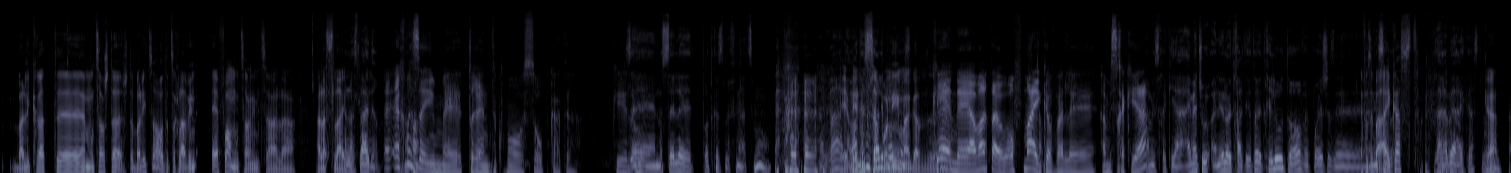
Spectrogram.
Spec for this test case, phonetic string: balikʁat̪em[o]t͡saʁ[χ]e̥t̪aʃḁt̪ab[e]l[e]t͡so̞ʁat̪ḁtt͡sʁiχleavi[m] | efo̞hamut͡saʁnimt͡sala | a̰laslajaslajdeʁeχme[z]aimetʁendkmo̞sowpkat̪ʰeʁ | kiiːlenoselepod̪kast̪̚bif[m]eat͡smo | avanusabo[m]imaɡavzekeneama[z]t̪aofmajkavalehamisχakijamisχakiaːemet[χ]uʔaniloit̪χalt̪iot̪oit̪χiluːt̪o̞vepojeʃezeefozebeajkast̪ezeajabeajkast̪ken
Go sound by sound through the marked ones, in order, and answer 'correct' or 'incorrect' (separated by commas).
incorrect, incorrect, incorrect, incorrect, incorrect, correct, incorrect, incorrect, incorrect, incorrect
